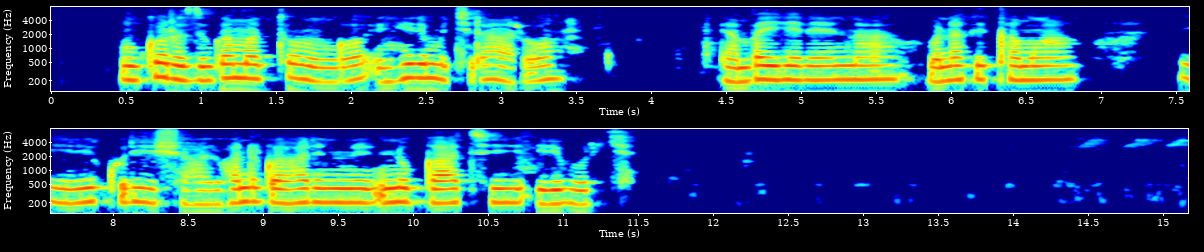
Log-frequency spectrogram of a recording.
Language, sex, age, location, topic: Kinyarwanda, male, 25-35, Nyagatare, agriculture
